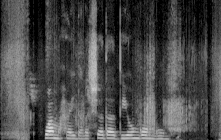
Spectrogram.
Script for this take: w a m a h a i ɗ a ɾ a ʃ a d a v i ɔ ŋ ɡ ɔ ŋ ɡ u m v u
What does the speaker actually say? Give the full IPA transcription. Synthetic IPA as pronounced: w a m a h a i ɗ a l a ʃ a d a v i ɔ ŋ ɡ ɔ ŋ ɡ u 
